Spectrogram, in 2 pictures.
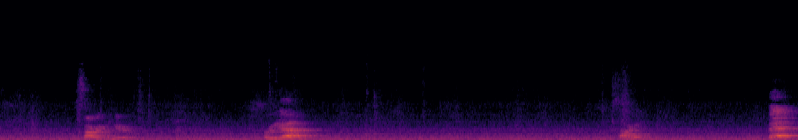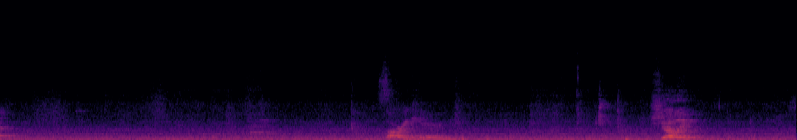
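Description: Young women call out short lines in turn on a stage, heard from the audience.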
